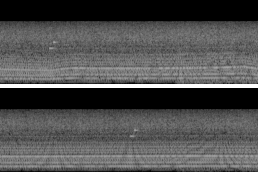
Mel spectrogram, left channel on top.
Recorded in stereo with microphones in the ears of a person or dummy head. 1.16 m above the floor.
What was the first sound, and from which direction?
Only background noise.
